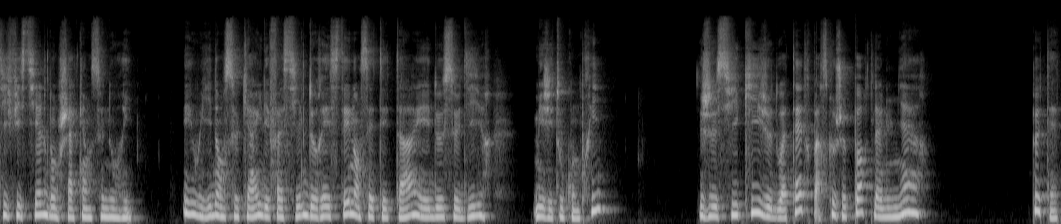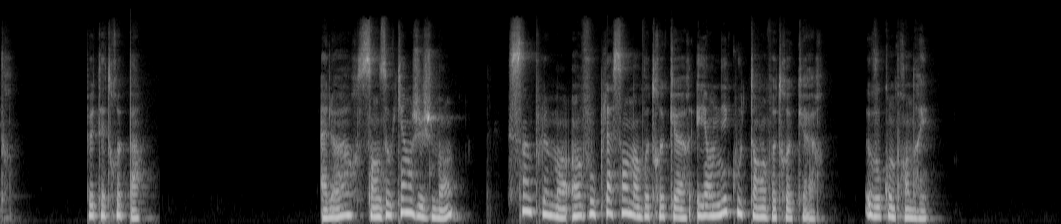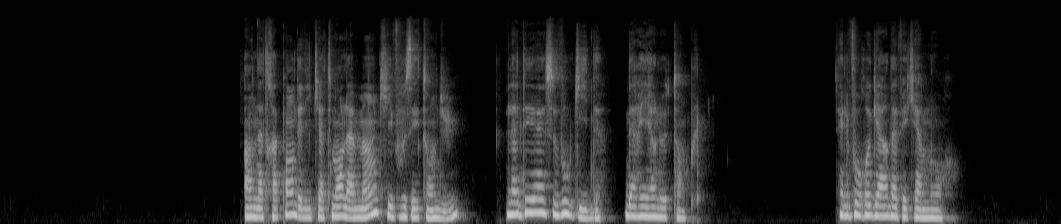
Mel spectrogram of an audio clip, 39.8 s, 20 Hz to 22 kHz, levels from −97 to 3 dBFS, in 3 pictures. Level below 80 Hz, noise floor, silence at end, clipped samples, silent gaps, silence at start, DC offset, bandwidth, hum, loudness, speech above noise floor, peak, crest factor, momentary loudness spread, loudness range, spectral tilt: -68 dBFS; under -90 dBFS; 1.35 s; under 0.1%; none; 0 s; under 0.1%; 15 kHz; none; -28 LUFS; over 63 dB; -16 dBFS; 14 dB; 7 LU; 7 LU; -6 dB/octave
